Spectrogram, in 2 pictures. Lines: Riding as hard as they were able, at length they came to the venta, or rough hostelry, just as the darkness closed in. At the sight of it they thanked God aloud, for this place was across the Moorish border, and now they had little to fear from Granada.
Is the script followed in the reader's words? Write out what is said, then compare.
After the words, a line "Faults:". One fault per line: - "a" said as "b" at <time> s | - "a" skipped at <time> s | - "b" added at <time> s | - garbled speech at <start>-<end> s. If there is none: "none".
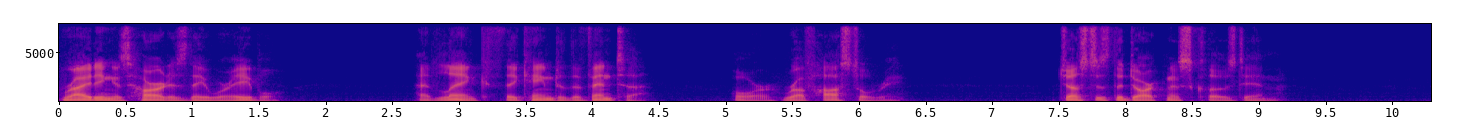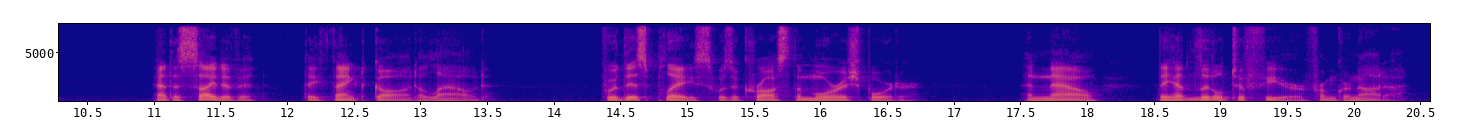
Riding as hard as they were able, at length they came to the venta, or rough hostelry, just as the darkness closed in. At the sight of it they thanked God aloud, for this place was across the Moorish border, and now they had little to fear from Granada.
Faults:
none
